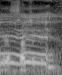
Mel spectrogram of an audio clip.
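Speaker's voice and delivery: high, tearful, pained insult; crying. Real, not acted. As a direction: whimper it out through tears. Repeats, crying, in pain.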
